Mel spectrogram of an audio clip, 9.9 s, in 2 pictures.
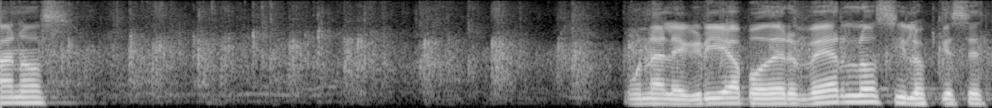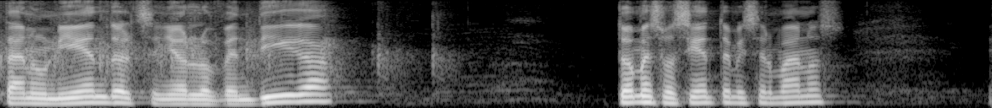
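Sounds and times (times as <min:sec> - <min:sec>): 
speech: 0:00.0 - 0:00.4, 0:03.1 - 0:06.7, 0:08.0 - 0:09.3
audience clapping: 0:00.0 - 0:07.3.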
